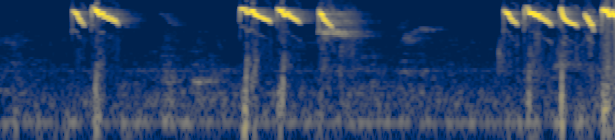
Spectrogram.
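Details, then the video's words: Loud ngalas song of a Buxtoni white-eye singing open-beaked for a bird-training tutor recording: crisp, high downslurred notes in runs of two to five, with each note sliding quickly downward. "Masteran Pleci Buxtoni Ngalas Buka Paruh"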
